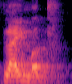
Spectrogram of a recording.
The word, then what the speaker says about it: Plymouth: lies plymouth by the native speakers it is pronounced as plymouth nut mouth from this place means from plymouth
